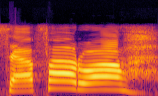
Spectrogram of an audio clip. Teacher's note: جب ہم اس پر وقف کریں گے تو یہ ہائے ساکنہ بن جاتی ہے, تو پڑھنے میں لاسٹ میں ہا کی آواز آنی چاہیے.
